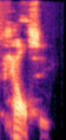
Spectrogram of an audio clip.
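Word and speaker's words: Kelce: It's Kelsey. It's Kelsey. Yeah. Just stop. It's as someone who has a last name that also ends in an E that gets butchered constantly, listen, it's Kelsey. Okay? He's gone by Kelsey his entire career.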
